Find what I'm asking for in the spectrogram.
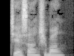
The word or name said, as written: jazzarrangement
